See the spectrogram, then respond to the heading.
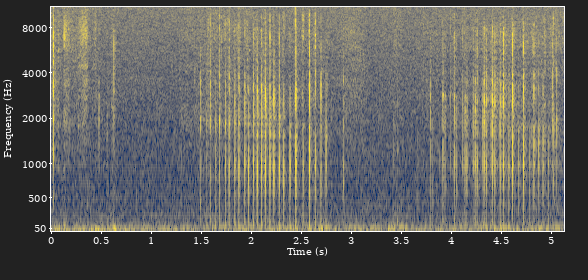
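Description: A chunky sandal with silver and black leather straps and a thick white rubber tread sole is held up while fingernails tap across the straps and sole. The result is quiet, rapid, dry clicking taps in clustered bursts over a low steady hum.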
